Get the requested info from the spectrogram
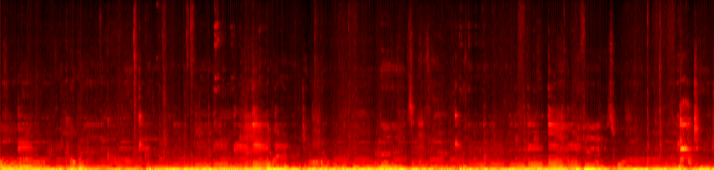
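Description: A woman singing a slow melody over her own acoustic guitar, played live.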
